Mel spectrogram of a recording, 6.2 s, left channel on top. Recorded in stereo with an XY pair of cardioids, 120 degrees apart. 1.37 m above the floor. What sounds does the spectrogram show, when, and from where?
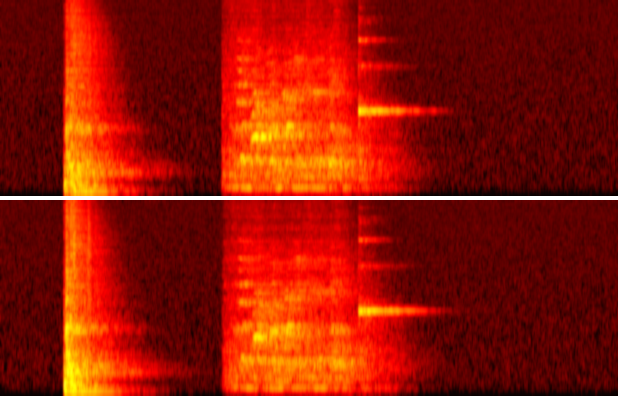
0.6 s a crack: 50° right, 1.7 m
2.2 s laughter: 70° left, 5 m
3.6 s a piano: 30° left, 3.5 m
